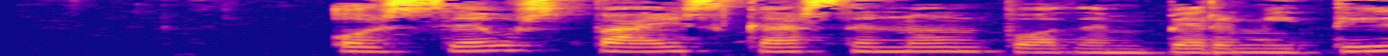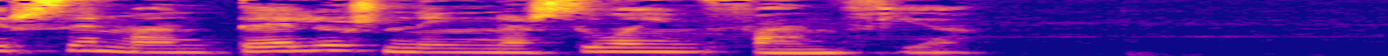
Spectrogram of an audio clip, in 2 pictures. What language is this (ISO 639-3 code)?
glg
